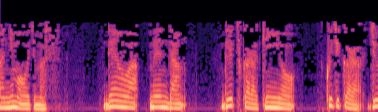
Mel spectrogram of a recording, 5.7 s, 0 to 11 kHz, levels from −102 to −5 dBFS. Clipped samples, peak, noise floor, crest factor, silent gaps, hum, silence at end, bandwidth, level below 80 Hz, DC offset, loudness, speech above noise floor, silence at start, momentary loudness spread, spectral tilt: under 0.1%; -8 dBFS; -56 dBFS; 12 dB; none; none; 0 s; 5.8 kHz; -50 dBFS; under 0.1%; -21 LUFS; 37 dB; 0 s; 8 LU; -12.5 dB/octave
